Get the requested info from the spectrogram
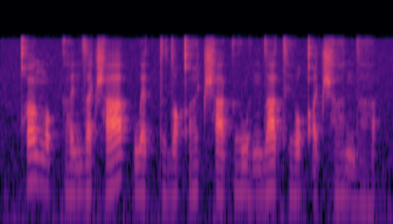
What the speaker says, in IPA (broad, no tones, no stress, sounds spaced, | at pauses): qʰ u ŋ ɔ kː a̤ e̯ n z a t͡ʃʰ a | w ɛ tː ə̤ d ɔ qʼ ɛ̤ t͡ʃʰ a k ə̤ w ə̤ n d a tʰ e̤ w qʼ ə t͡ʃʰ a̤ n d a̤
